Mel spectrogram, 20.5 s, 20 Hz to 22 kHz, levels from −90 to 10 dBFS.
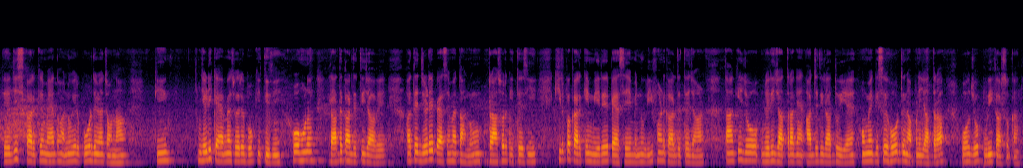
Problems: none marked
